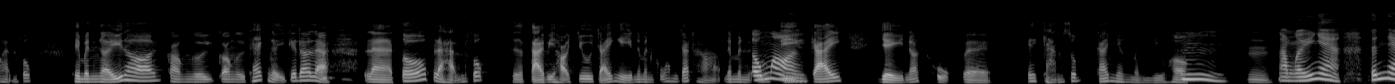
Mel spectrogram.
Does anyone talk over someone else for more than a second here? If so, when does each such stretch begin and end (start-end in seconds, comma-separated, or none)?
none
